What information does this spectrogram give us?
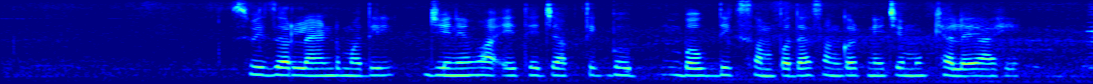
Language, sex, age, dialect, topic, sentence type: Marathi, female, 18-24, Northern Konkan, banking, statement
